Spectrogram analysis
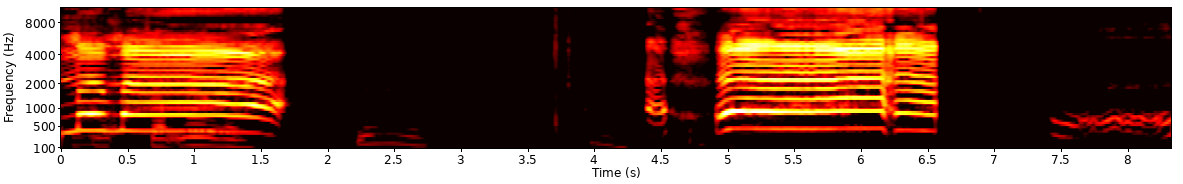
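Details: Infant boy crying at bedtime while his bottle of milk is being made: two loud, sustained cries with pauses, plus softer whimpers and brief sounds in a small room.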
